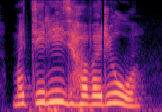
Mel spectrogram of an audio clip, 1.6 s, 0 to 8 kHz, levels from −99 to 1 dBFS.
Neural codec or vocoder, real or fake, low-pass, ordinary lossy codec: none; real; none; none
